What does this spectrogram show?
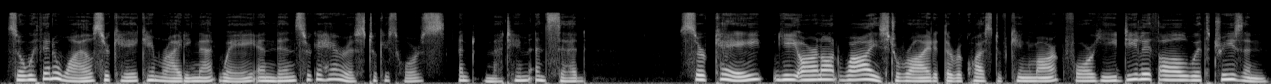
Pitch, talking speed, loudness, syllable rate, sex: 180 Hz, 200 wpm, -16 LUFS, 4.5 syllables/s, female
